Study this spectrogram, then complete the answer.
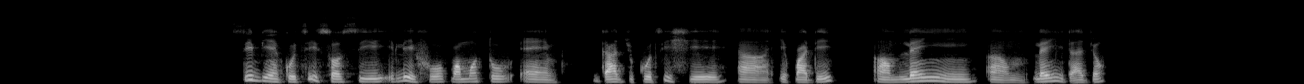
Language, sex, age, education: Yoruba, male, 30-45, tertiary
